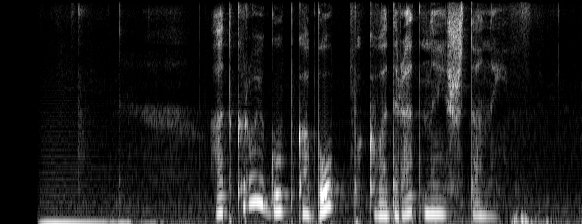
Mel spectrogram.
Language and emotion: Russian, sad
